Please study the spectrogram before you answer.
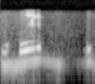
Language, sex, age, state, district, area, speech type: Tamil, female, 18-30, Tamil Nadu, Sivaganga, rural, conversation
